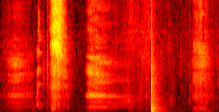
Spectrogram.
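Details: A quick indrawn breath followed by a sharp, explosive sneeze with brief breathy sounds around it, from a K-pop idol.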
